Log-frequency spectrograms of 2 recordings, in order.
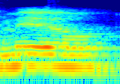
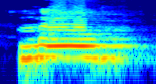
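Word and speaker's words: μῦ: They pronounce this one a little bit differently in the video. I've always just said moo. The important part is the sound. So it's an M.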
